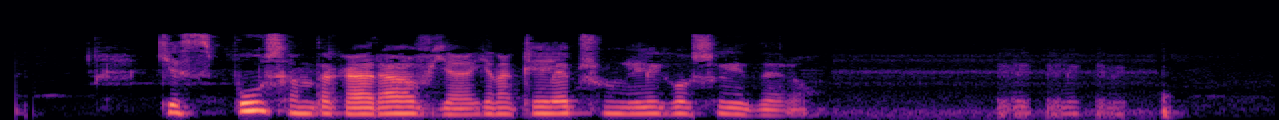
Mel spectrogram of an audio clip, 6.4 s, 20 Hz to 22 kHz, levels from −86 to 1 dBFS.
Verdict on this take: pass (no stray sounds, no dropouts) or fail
fail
